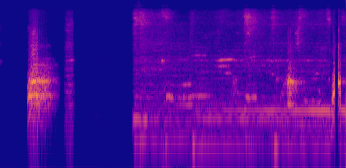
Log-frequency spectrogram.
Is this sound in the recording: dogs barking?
yes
